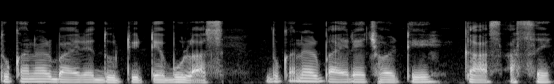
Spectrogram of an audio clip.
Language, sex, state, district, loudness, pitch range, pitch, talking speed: Bengali, male, Assam, Kamrup Metropolitan, -14 LUFS, 105-120 Hz, 110 Hz, 110 wpm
